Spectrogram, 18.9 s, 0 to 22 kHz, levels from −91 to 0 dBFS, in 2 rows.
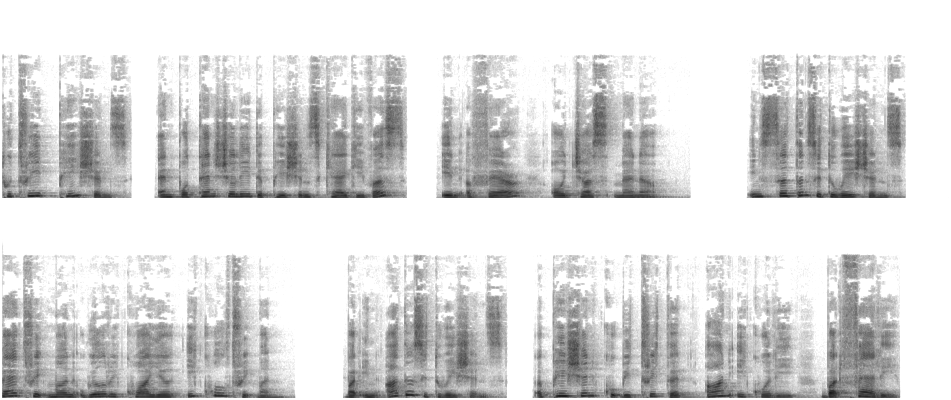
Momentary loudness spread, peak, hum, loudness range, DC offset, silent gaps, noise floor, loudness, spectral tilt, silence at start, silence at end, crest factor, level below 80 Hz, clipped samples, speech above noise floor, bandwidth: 10 LU; 0 dBFS; none; 2 LU; under 0.1%; 1.30-1.53 s, 4.06-4.34 s, 6.89-7.45 s, 9.04-9.46 s, 12.40-12.87 s, 14.53-14.78 s; under -90 dBFS; -21 LUFS; -4.5 dB/octave; 0 s; 0.5 s; 20 dB; -52 dBFS; under 0.1%; over 69 dB; 16.5 kHz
